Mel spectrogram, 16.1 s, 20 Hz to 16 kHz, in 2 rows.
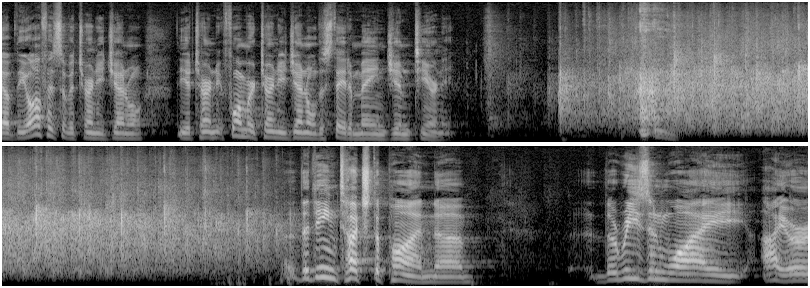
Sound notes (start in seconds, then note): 5.4 audience applauds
